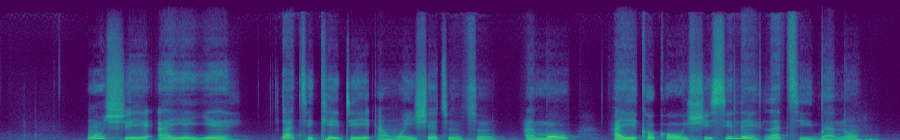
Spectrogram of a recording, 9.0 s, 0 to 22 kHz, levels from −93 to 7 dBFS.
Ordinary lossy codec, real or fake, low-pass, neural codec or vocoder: none; fake; none; autoencoder, 48 kHz, 32 numbers a frame, DAC-VAE, trained on Japanese speech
